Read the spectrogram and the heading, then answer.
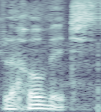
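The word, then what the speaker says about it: Vlahovich: V as in Victor, L-A-H-O. Victor I-C-H. – Dude, I never would have guessed. – Vlahovic. – Vlahovic.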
